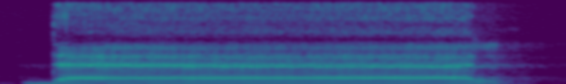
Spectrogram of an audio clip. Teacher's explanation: দালের মাখরাজ কোন জায়গা থেকে আপনারা স্ক্রিনে দেখুন, ছবিতে দেখা যাচ্ছে জিহ্বার আগা সামনের উপরের 2 দাঁতের গোড়ার সঙ্গে লাগিয়ে উচ্চারিত হয়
